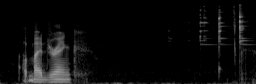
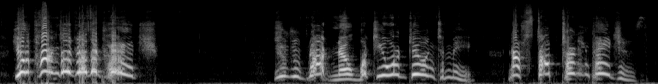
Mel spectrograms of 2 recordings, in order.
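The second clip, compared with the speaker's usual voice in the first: very high and much louder, alarmed puppet; Grover voice; 9 dB louder than usual. Acted. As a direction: scold the reader in a frantic high squeak. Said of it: "tried to do the Grover voice".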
